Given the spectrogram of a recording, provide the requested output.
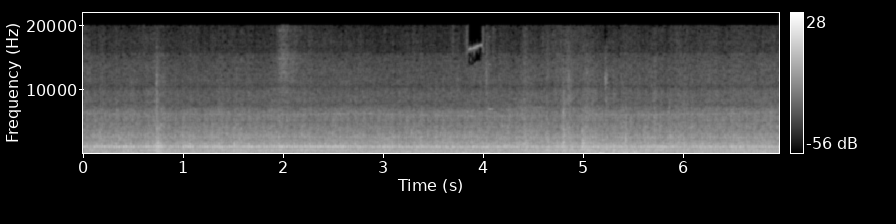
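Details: Acco garbage truck #2538 at a loud, steady diesel idle with a harsh, raspy edge over the engine note, indicating an exhaust leak.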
